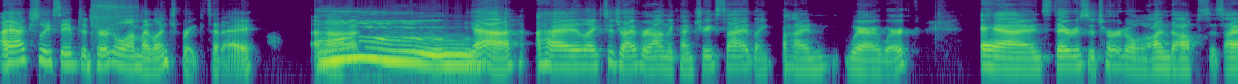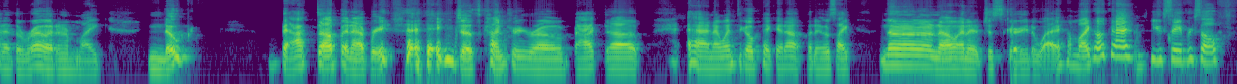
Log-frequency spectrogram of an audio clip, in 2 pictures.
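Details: Adult speaker; normal speech.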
